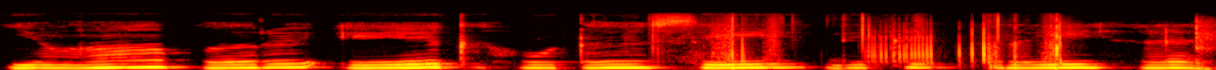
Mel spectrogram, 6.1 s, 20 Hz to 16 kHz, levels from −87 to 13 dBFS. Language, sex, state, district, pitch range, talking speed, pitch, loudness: Hindi, male, Rajasthan, Jaipur, 150-170 Hz, 80 wpm, 160 Hz, -19 LUFS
